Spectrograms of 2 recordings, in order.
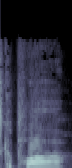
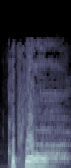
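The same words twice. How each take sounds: First: Said in the usual way. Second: Loud, high war cry; imitated battle yell. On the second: Imitating a puppet actor mid-fight, battle yell. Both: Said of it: "member that yells".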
